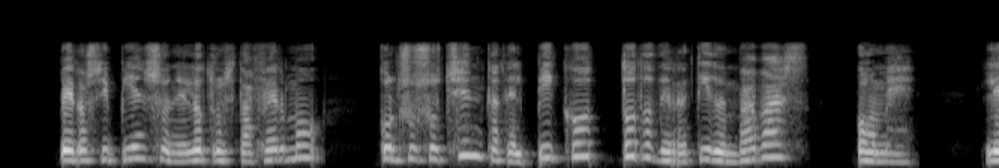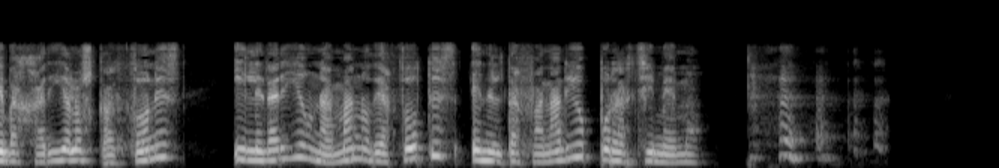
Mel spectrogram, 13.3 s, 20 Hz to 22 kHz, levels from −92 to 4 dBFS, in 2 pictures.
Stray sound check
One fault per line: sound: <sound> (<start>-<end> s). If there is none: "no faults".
sound: laugh (11.6-12.6 s)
